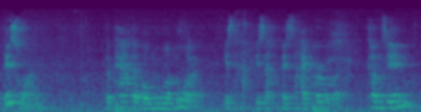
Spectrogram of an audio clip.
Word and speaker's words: Oumuamua: How do you pronounce that? Is that a Hawaiian god? It is Oumuamua is a Hawaiian name.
